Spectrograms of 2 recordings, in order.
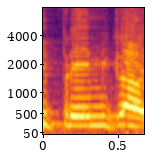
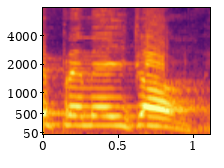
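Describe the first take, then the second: First: "प्रेमिका" said in three syllables, pre-mi-ka; shortened "प्रेमिका", pre-mi-ka; wrong word form. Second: "प्रमेयिका" said in four syllables, pra-mey-i-ka; full "प्रमेयिका", pra-mey-i-ka; correct term. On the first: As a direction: say "प्रेमिका" without the middle "may" sound. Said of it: "तो प्रेमिका नहीं बोलेंगे". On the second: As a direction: say "प्रमेयिका" with a clear "mey" in the middle. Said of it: "हम बोलेंगे प्रमेयिका". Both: Shown as a demonstration.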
